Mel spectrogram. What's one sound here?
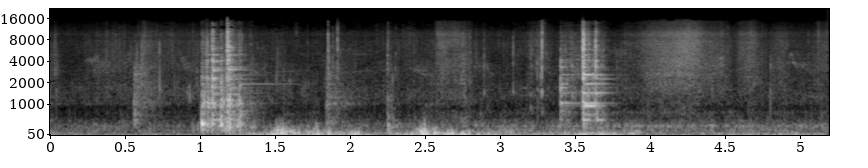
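Oil glugs as it is poured from a bottle.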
